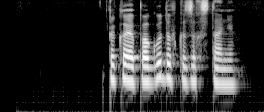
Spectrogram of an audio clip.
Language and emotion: Russian, neutral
